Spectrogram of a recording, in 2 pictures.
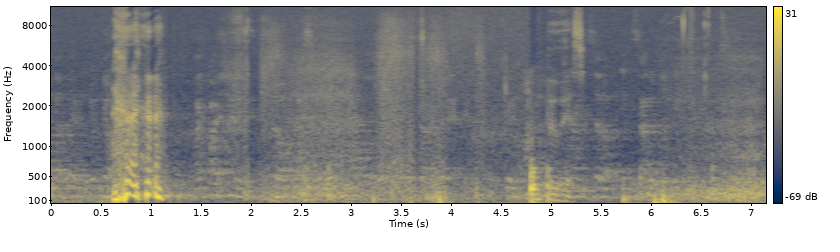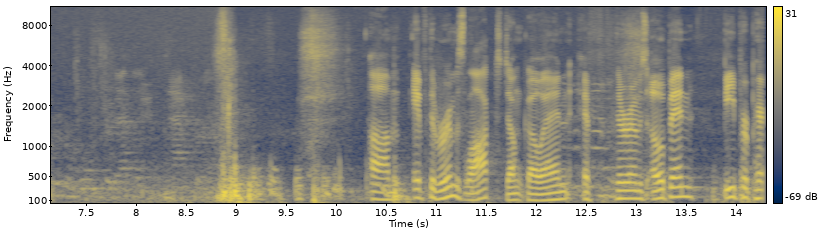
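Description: A man speaks with animation into a microphone, heard over loudspeakers in a large room.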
